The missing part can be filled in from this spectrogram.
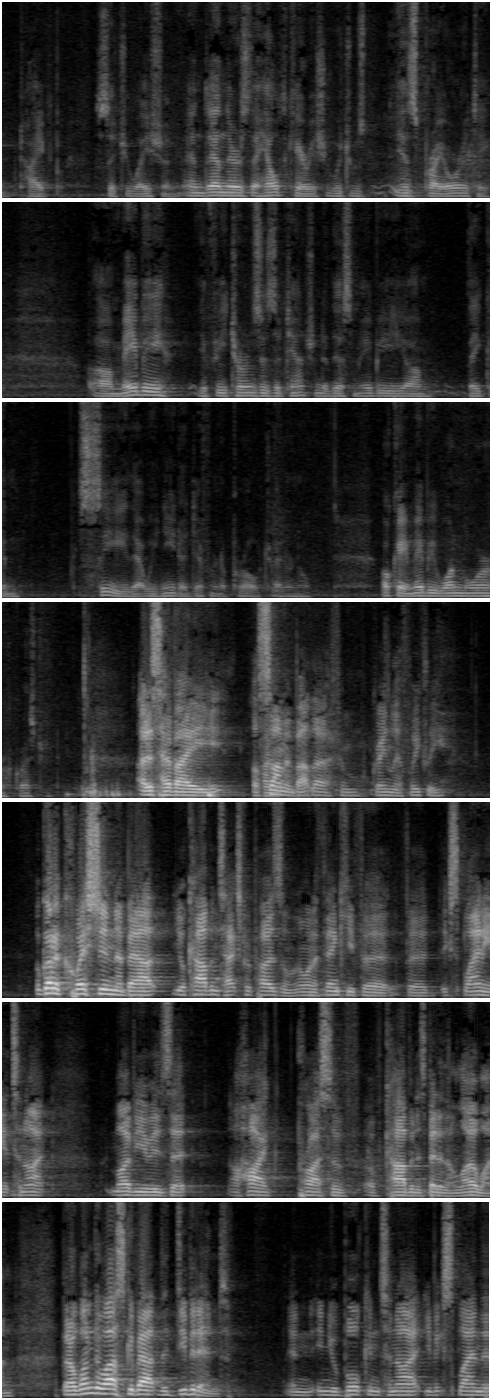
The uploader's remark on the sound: A Sydney Ideas lecture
